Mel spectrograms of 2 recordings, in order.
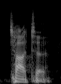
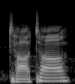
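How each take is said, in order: First: The final vowel is a weak 'uh' sound. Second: Both vowels are a full 'ah', like tatas. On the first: The speaker calls it right. "Like almost think of it as T A H T U H" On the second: The speaker calls it wrong. "Please don't say Tata, which sounds like boobies"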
